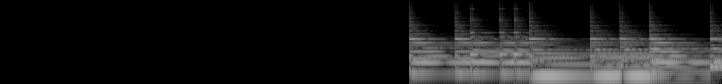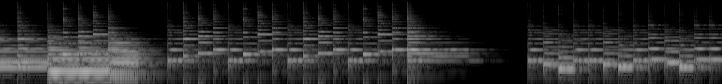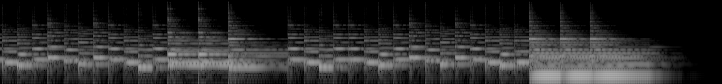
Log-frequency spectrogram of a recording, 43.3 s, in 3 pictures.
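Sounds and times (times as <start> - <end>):
harp: 8.2 - 24.0, 25.0 - 42.2.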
